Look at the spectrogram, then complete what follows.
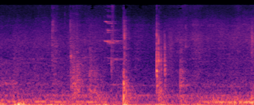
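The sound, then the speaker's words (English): A door opens with a couple of sharp clacks and a brief scraping rattle, set against a steady low rumble of background noise. “Opening the door, and here we go.”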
